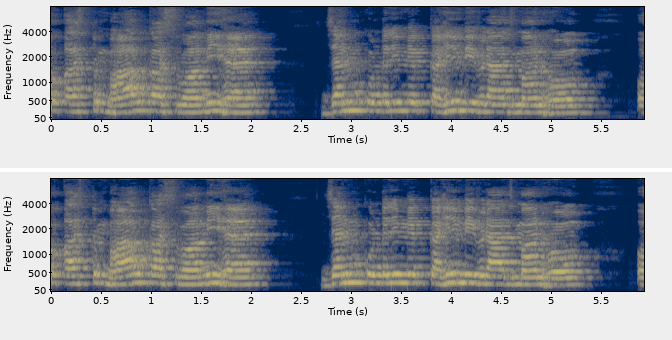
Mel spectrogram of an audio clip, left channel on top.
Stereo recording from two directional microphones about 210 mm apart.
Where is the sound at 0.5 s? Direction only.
45° right (ahead or behind).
